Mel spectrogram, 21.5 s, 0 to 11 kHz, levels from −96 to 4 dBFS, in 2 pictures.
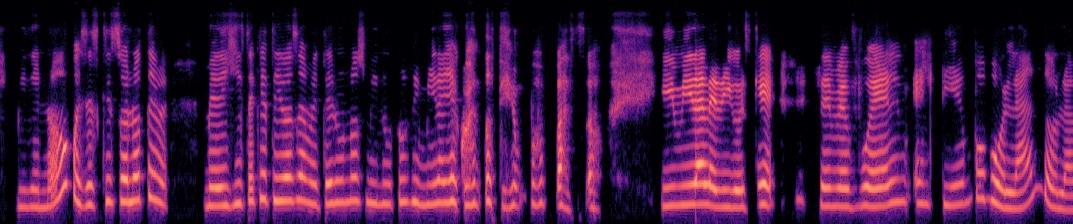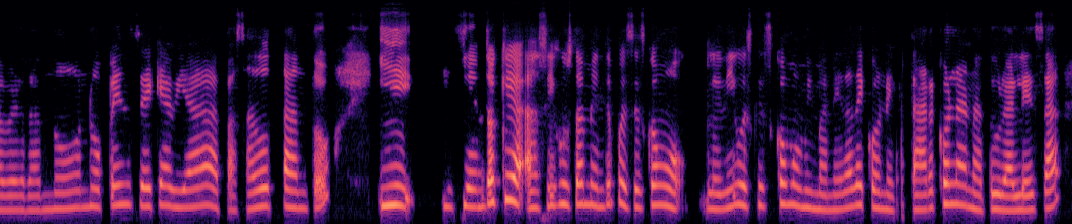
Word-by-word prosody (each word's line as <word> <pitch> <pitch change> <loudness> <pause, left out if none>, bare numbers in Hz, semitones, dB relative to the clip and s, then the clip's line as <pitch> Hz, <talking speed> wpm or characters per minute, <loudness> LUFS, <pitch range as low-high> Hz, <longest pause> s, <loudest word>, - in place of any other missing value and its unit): Me 255 - -8
dice: 255 0 -3
"No, 250 - -1 0.2
pues 315 -5 +2
es 290 -1 +1
que 340 0 -1
solo 340 +1 +6
te 400 - +1 0.5
me 275 0 +5
dijiste 285 +2 0
que 375 -1 0
te 345 - 0
ibas 350 +1 +4
a 355 - +4
meter 300 +1 +1
unos 340 +1 -2
minutos 310 +1 -3
y 325 - +2
mira 300 +2 +1
ya 335 -1 +5
cuánto 300 +3 +1
tiempo 285 +6 -6 0.2
pasó". 245 -2 +1 0.6
Y 275 +1 +1
mira, 295 +1 +9
le 275 -3 +8
digo: 255 0 +3
"Es 250 -2 0
que 295 0 +5 0.4
se 275 -1 +2
me 265 -1 +3
fue 270 +1 +4
el 325 +3 -1
el 310 -2 -3
tiempo 305 +6 -4
volando, 270 - +1
la 215 -2 -3
verdad, 210 0 -8
no 230 +3 -9
no 260 +1 -7
pensé 285 0 -4
que 295 - -3
había 265 +1 -3
pasado 245 +5 -4
tanto", 245 - -1 0.5
y 285 +5 +1 0.4
siento 270 +3 +1
que 370 -2 +4
así 245 +2 -2
justamente, 295 -1 -3
pues 295 -6 -4
es 250 -1 -5
como, 285 -4 -3 0.2
le 225 -1 -6
digo: 275 +5 -3
"Es 270 - -7
que 280 - -7
es 265 - -14
como 295 -2 -2
mi 250 -1 -5
manera 220 +2 -6
de 285 0 -1
conectar 220 -2 -5
con 300 +2 0
la 295 -1 -1
naturaleza" 220 +1 -2
275 Hz, 185 wpm, -23 LUFS, 250-300 Hz, 0.6 s, mira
